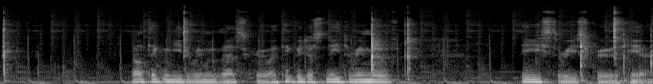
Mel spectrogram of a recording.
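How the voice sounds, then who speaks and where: A man narrating a casual hands-on how-to, unhurried and thinking aloud as he works. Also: lowish voice, level tone, creaky, over loud music. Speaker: repair tutorial presenter.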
